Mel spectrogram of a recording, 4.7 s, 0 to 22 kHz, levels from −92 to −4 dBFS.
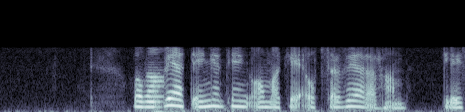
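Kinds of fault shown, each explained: GSM full-rate codec: Throughout, the speech carries a plainly audible buzzy, gravelly roughness, which fits a 13 kbit/s full-rate coder. This codec represents the vocal tract as a filter and excites it with a sparse train of regularly spaced pulses, discarding two of every three excitation samples. That coarse excitation produces the grit heard here, and nothing above 4 kHz survives, so the speech sounds dull and band-limited.
lost GSM frames: From 1.54 to 1.65 s the speech stops evolving and is held as a rough, metallic ring. When frames are missing, the decoder reuses the parameters of the last good frame and repeats them at a decreasing level rather than inserting silence. The gap of roughly 100 ms points to about five 20 ms frames. It is too brief for the repetition to fade all the way out.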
